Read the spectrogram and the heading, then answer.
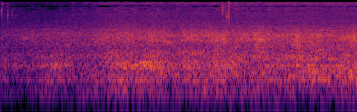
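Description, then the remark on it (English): A steady, broad roar of an airplane passing overhead swells in after the first half second and holds loud and even, with no voices. “Okay, so, and you might be able to hear that plane that's flying over just now.”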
